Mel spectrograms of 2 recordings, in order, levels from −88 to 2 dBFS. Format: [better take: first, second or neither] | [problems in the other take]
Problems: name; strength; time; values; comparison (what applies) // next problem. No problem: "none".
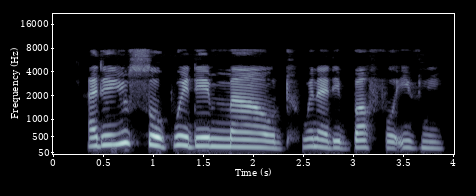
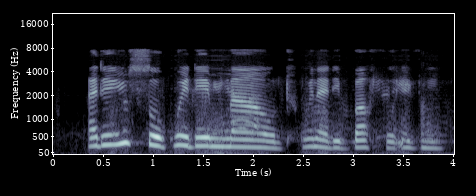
first | noise reduction (neural separator model SepFormer DNS4)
